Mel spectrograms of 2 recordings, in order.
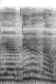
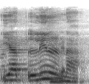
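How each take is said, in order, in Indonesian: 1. Dua bunyi l menyatu menjadi satu. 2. Dua bunyi l diucapkan terpisah. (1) "Bukan yadilna"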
